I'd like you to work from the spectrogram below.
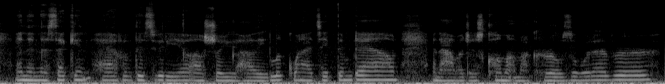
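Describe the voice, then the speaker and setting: Over noticeable background noise, a soft-spoken woman talks at a fairly quick pace in a medium pitch, her relaxed tone paired with monotone, flat intonation. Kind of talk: ASMR soft-spoken rambling to camera. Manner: soft-spoken, relaxed, casual.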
